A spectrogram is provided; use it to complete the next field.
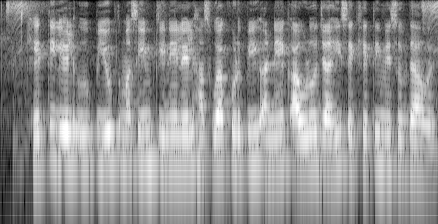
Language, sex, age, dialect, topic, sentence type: Magahi, female, 56-60, Western, agriculture, statement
